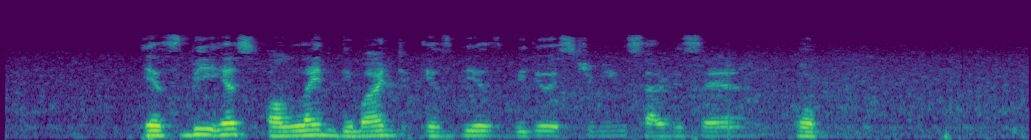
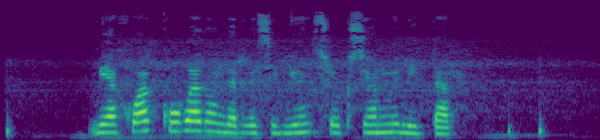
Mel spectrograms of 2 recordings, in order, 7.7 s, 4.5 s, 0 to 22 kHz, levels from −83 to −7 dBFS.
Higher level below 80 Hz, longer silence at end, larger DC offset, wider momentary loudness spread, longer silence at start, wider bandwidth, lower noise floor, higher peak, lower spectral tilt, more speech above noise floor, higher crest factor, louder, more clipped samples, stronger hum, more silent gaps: first, -52 dBFS vs -70 dBFS; second, 0.1 s vs 0.45 s; neither; about the same, 22 LU vs 22 LU; first, 1.05 s vs 0.05 s; second, 8.2 kHz vs 15.5 kHz; second, -54 dBFS vs -64 dBFS; first, -6 dBFS vs -10 dBFS; first, -6.5 dB/octave vs -5 dB/octave; second, 30 dB vs 38 dB; about the same, 20 dB vs 18 dB; first, -24 LUFS vs -27 LUFS; neither; neither; neither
